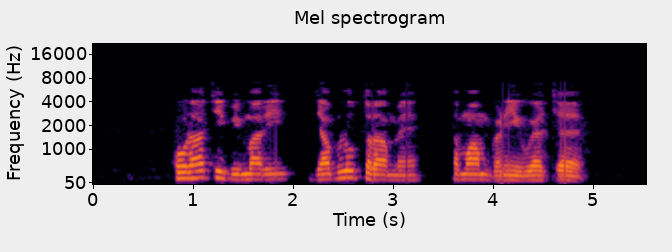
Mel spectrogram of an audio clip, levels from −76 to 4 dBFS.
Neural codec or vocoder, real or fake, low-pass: none; real; 7.2 kHz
